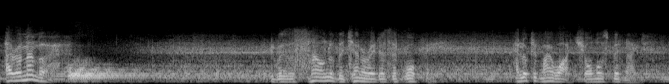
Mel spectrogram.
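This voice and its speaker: An actor playing an earnest young army lieutenant and scientist who recounts events dramatically in an old-time radio drama. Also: male voice, mid-range voice, animated, brisk, natural voice. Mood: haunted, suspenseful. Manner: earnest, dramatic, suspenseful storytelling. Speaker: narrator and lead character. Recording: muffled vintage radio recording, loud music.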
